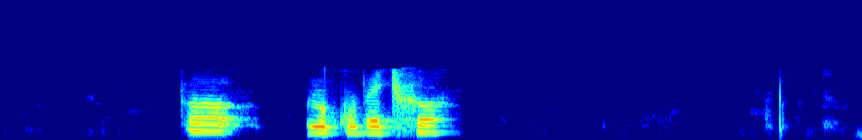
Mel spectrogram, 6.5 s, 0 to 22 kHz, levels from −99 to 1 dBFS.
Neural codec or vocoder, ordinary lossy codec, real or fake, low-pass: codec, 32 kHz, 1.9 kbps, SNAC; MP3, 32 kbps; fake; 3.6 kHz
